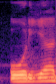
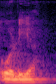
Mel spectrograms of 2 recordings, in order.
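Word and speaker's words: Odia: amendment act जिसमें की ओरिया जो थी उसको प्रोनाउंस कर दिया गया ओडिया पहले ओरिया बोलते थे बट इसको चेंज करके बोला गया उड़िया ठीक है इंग्लिश याद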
